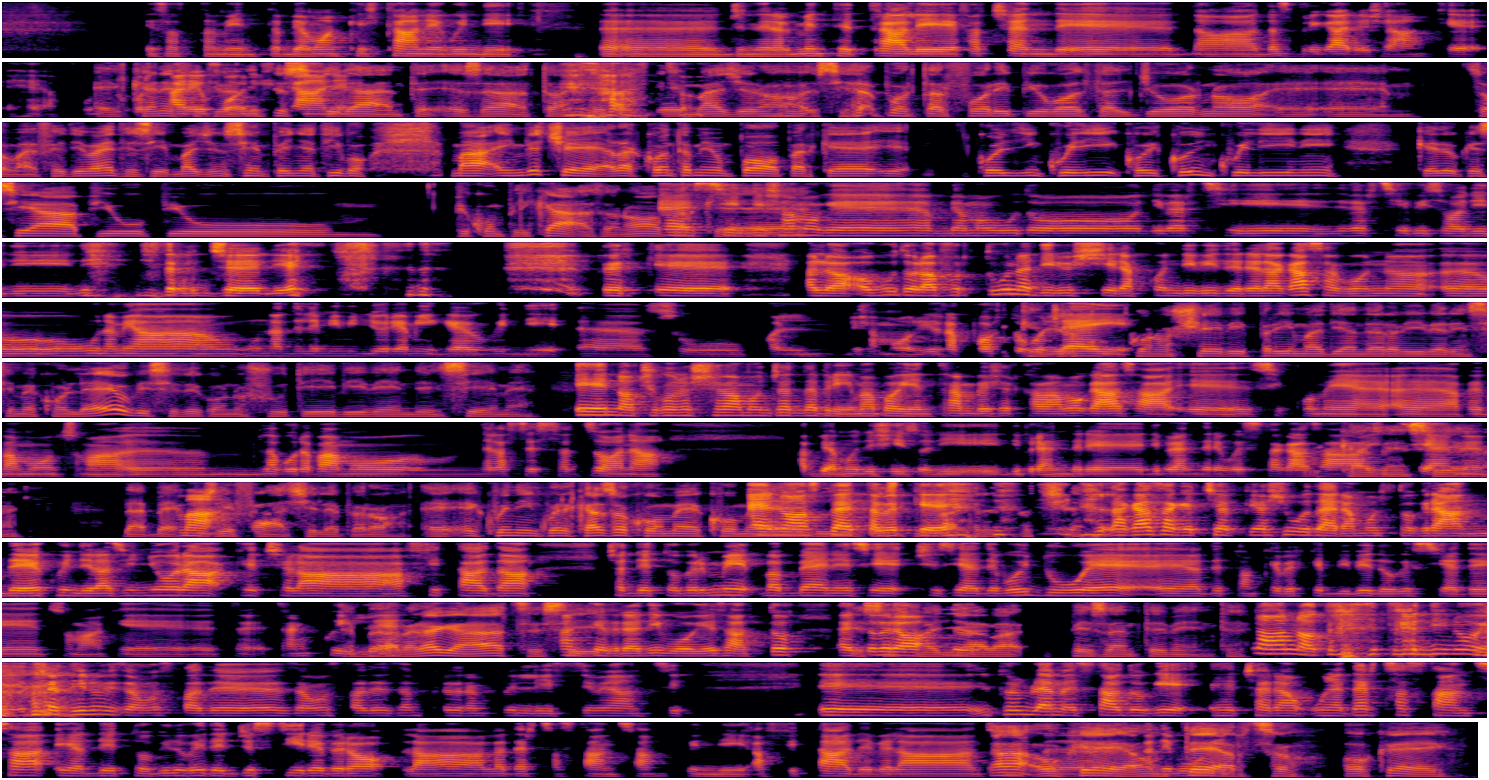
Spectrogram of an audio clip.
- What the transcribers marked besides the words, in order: tapping; laughing while speaking: "ehm"; laughing while speaking: "Esatto"; laughing while speaking: "immagino sia"; "insomma" said as "nsomma"; teeth sucking; laughing while speaking: "di di tragedie"; chuckle; "allora" said as "alloa"; chuckle; laughing while speaking: "la"; laughing while speaking: "tra tra"; chuckle; other background noise; laughing while speaking: "tra"
- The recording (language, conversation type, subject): Italian, podcast, Come dividi le faccende con i coinquilini o con il partner?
